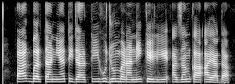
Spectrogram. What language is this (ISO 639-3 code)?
urd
